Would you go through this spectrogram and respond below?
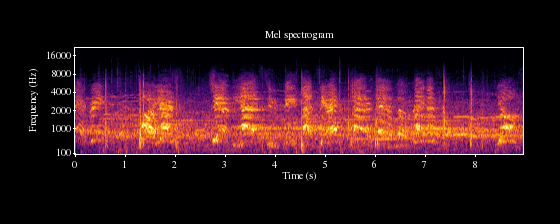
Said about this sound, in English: Either way, the reigning champs, the Bear Creek Warriors, start out. And they even have a line in their little cheer about being better than the Ravens.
